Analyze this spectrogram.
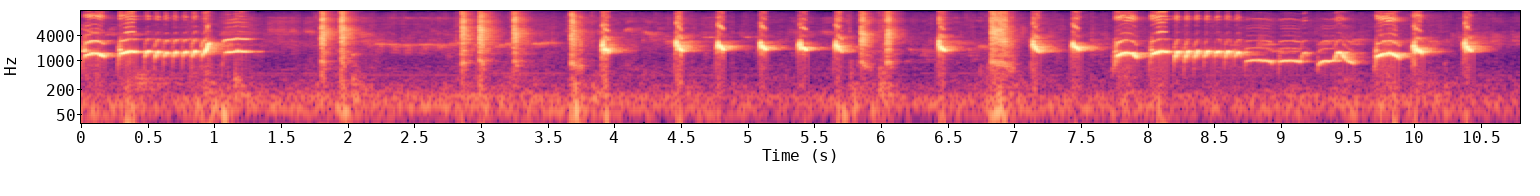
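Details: White-rumped shama used as a provoking lure song: an opening rising trill, then a long series of sharp clicking chips and short whistled notes repeated about three per second, ending in slurred whistles.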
